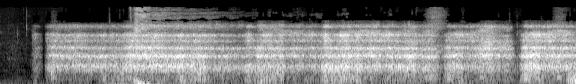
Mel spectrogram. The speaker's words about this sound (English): Do you want me to breathe into the microphone with the help?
